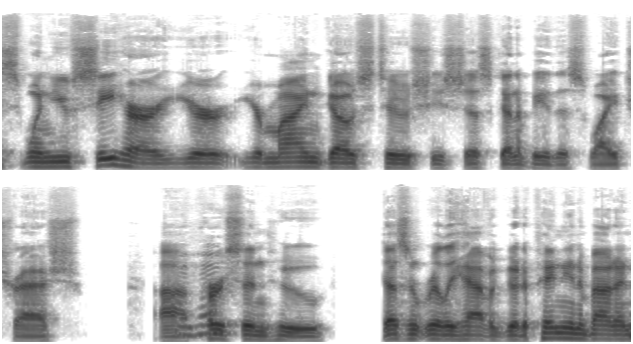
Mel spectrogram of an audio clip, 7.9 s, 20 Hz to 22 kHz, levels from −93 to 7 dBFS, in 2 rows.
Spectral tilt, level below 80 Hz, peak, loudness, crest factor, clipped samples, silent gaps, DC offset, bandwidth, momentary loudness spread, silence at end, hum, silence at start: -4.5 dB/octave; -56 dBFS; -2 dBFS; -19 LUFS; 18 dB; under 0.1%; 4.49-4.70 s, 6.03-6.29 s; under 0.1%; 16 kHz; 8 LU; 0 s; none; 0 s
